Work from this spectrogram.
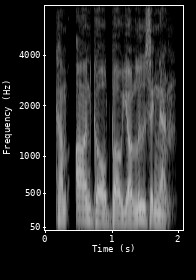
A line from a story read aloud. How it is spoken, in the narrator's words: said sharply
